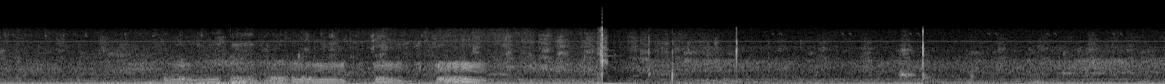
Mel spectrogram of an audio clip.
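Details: Two dogs in a yard, giving low, buzzy growling bursts with whiny overtones over about three seconds, then quiet with a few sharp clicks and knocks.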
